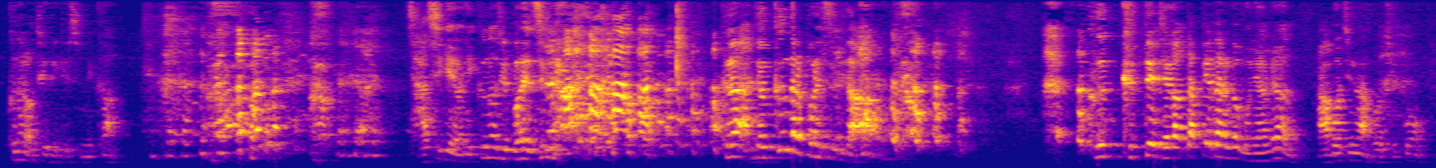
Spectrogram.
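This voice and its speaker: A male pastor giving a sermon in Korean-style storytelling, animated and often laughing as he acts out his memories. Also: high voice, a little slow, long pauses, heavy background noise. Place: church. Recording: roomy church hall, distant mic.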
